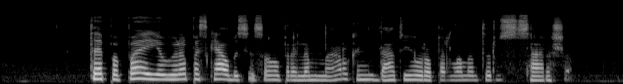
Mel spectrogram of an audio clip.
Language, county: Lithuanian, Vilnius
